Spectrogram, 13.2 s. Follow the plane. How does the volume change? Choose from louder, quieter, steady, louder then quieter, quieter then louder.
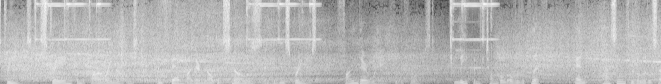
quieter then louder.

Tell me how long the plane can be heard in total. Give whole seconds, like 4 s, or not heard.
13 s.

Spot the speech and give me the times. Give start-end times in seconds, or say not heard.
0.0-13.1.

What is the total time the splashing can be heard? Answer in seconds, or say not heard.
not heard.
